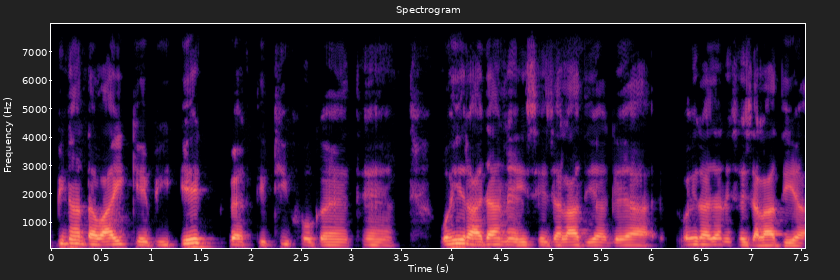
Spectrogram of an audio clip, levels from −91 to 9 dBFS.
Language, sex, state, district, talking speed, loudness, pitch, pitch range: Hindi, male, Bihar, Jahanabad, 190 wpm, -17 LUFS, 105 Hz, 100-110 Hz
